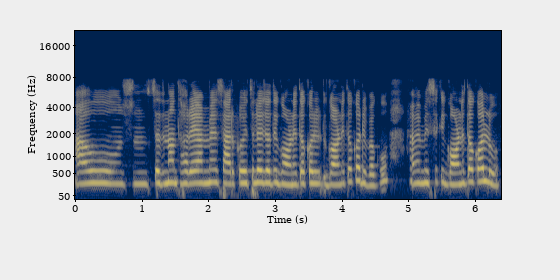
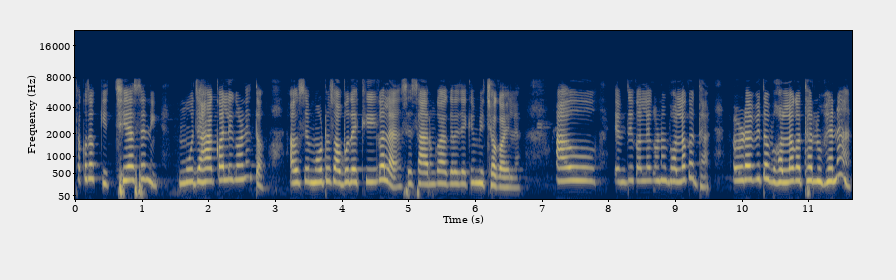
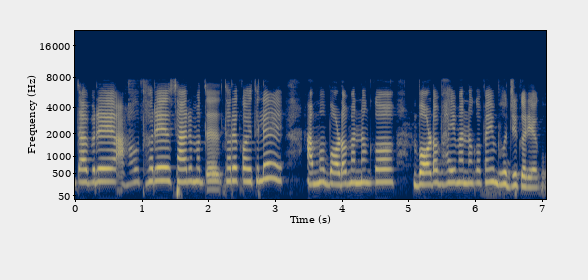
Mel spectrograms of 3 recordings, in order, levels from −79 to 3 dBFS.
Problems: none marked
